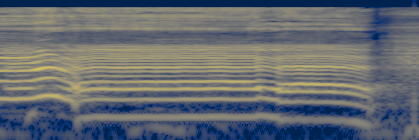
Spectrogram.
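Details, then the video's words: Dexter, a pet dog, 'talking' to his owner after a walk: a long, steady, tuneful howl-like whine that bends upward briefly at the start and holds level for nearly two seconds, with a low human voice joining. "Dexter the TALKING DOG!!!"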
